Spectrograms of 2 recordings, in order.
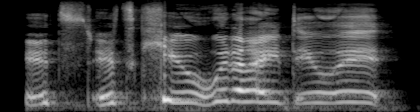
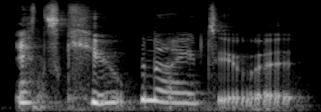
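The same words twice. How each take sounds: First: High, sweet cutesy voice. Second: High coy sing-song; sweetly smug; cutesy voice. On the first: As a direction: play it coy and cute. Cutesy repeat. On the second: Repeat in cute voice. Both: Pretend.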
